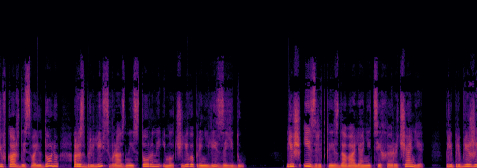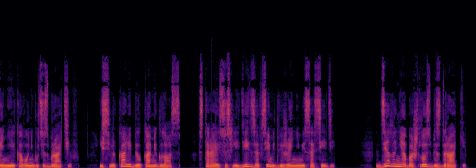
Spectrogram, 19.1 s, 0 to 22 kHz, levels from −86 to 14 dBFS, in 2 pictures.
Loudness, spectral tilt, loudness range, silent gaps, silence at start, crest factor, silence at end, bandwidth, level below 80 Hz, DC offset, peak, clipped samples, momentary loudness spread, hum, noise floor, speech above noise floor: -21 LUFS; -5 dB/octave; 3 LU; none; 0 s; 18 dB; 0.2 s; 14.5 kHz; -60 dBFS; under 0.1%; -2 dBFS; under 0.1%; 11 LU; none; -73 dBFS; 53 dB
